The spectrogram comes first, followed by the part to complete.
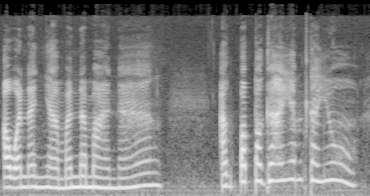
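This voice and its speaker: A woman's voice: on the high side, expressive, a little slow. A woman playing a caring, sympathetic neighbour offering comfort in a radio drama. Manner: sympathetic, encouraging. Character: Marcy, caring younger neighbour consoling a widow.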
